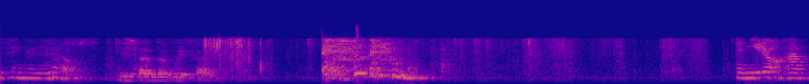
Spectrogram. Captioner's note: paper rustling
